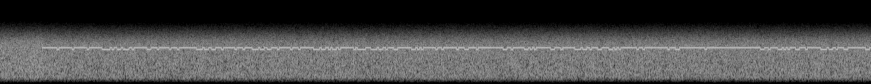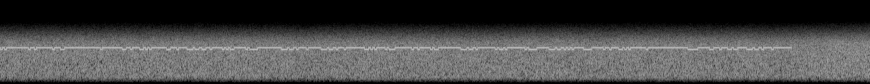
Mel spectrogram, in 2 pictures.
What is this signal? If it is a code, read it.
RTTY (50 baud, 170 Hz shift), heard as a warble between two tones, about 2050 Hz centre, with radio static. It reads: CQ CQ CQ DE UR7PRC UR7PRC UR7PRC PSE K QRZ? DE YO4TCL K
